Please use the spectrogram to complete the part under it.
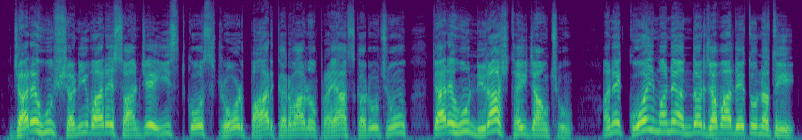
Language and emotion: Gujarati, angry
